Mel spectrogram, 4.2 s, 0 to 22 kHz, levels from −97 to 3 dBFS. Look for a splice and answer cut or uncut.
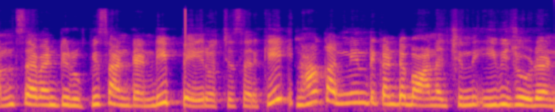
cut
